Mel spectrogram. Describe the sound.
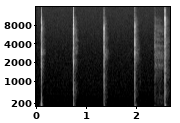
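Five sharp claps in a steady, evenly spaced rhythm, each a crisp isolated smack with silence between, the last preceded by a brief rustle, demonstrating how kids in an audience clapped along to a song.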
